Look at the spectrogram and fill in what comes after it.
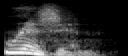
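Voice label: "resin", British English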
